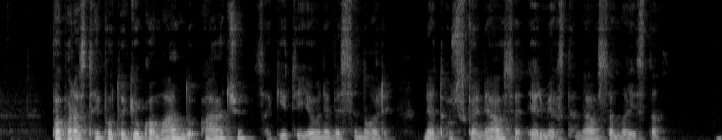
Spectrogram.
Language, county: Lithuanian, Tauragė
